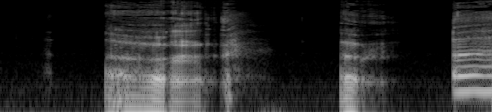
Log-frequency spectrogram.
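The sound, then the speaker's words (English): Loud, croaky burps, a long rumbling one first and then a few shorter ones after brief pauses, heard alone without talk. “You're gonna hear a lot of burps in the audio”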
